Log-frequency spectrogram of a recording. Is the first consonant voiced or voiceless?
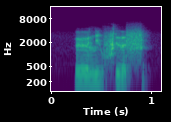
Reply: voiced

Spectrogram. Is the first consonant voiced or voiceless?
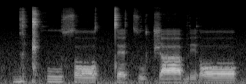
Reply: voiced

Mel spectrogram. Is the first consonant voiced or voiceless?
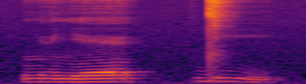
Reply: voiced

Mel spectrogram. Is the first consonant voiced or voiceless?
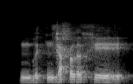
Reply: voiced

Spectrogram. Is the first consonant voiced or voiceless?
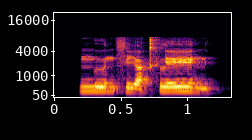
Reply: voiced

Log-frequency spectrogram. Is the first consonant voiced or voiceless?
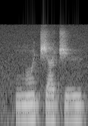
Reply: voiced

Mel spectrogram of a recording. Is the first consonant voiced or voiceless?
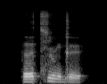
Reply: voiceless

